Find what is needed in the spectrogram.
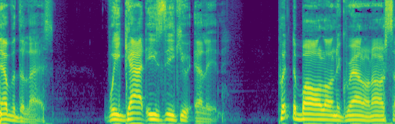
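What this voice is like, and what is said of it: Usual voice. Nothing is said of it.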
